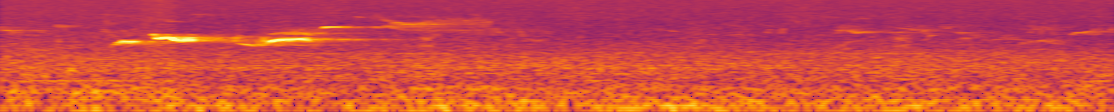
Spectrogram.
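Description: Quiet outdoor ambience, a steady low hiss, with a few faint bird chirps in the first two seconds.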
